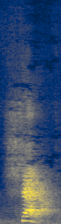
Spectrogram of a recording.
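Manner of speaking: high, loud snapping shut up; angry snap. Acted. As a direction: bite back, stung and cross. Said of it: "said James".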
